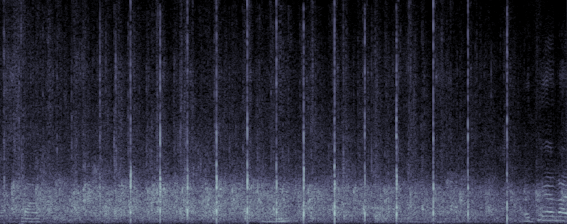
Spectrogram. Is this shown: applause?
yes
